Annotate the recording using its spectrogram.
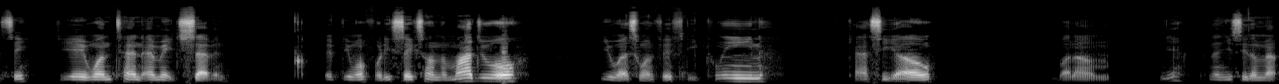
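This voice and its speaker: A man's voice: mid-range voice, fairly bright tone, dry recording, rough recording. A young man casually reviewing a watch on camera, rambling and enthusiastic, with lots of ums and the odd swear word.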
